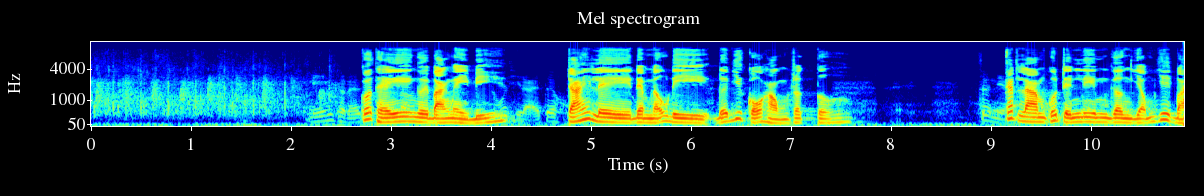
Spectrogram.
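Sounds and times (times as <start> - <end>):
faint audience applause greeting a participant: 0.0 - 2.9
speech: 2.4 - 4.2, 4.8 - 7.7, 9.2 - 10.9.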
